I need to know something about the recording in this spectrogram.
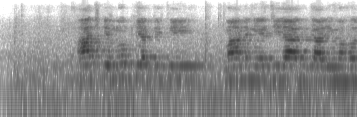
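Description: A teenage boy recites loudly in an echoing room.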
